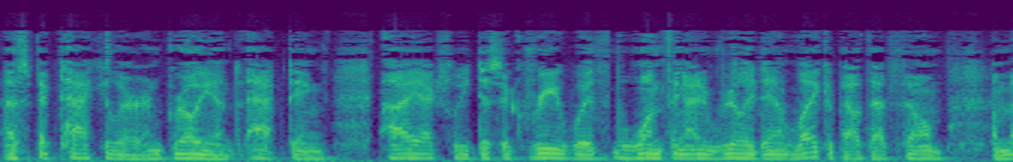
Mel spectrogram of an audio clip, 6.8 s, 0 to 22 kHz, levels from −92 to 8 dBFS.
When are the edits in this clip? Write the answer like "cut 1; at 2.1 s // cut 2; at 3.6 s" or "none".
cut 1; at 2.5 s // cut 2; at 4.0 s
